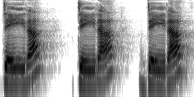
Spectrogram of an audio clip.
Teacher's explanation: You can either pronounce it as data, with the A as in day, data, and I am using the general American pronunciation, so you'll notice that my T sounds a little bit like a D.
